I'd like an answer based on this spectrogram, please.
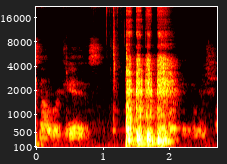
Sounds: Throat clearing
